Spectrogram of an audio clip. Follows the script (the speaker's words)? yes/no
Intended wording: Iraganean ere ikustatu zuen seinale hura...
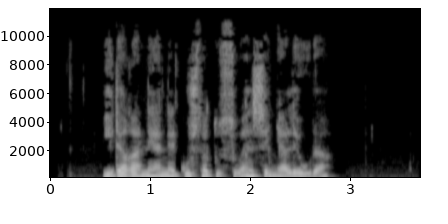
no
